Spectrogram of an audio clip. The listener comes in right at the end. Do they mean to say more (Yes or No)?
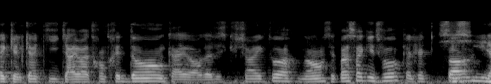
Yes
